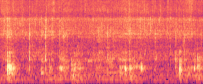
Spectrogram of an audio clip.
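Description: Masala for chicken bhindi frying and being stirred in a pan, a close, continuous sizzle broken by soft scraping and stirring knocks, with no talk over it.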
